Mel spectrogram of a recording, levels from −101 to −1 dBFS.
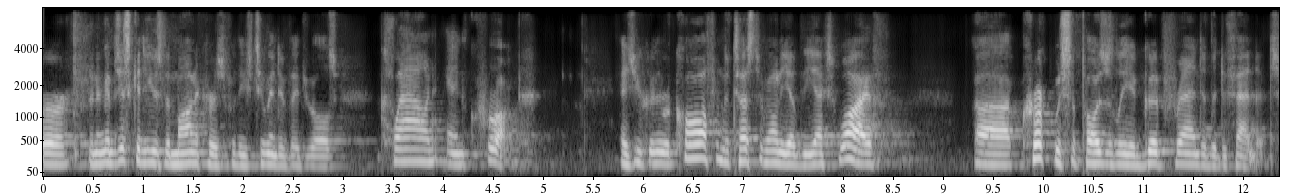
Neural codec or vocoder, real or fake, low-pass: codec, 16 kHz, 2 kbps, X-Codec, HuBERT features, trained on general audio; fake; 7.2 kHz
